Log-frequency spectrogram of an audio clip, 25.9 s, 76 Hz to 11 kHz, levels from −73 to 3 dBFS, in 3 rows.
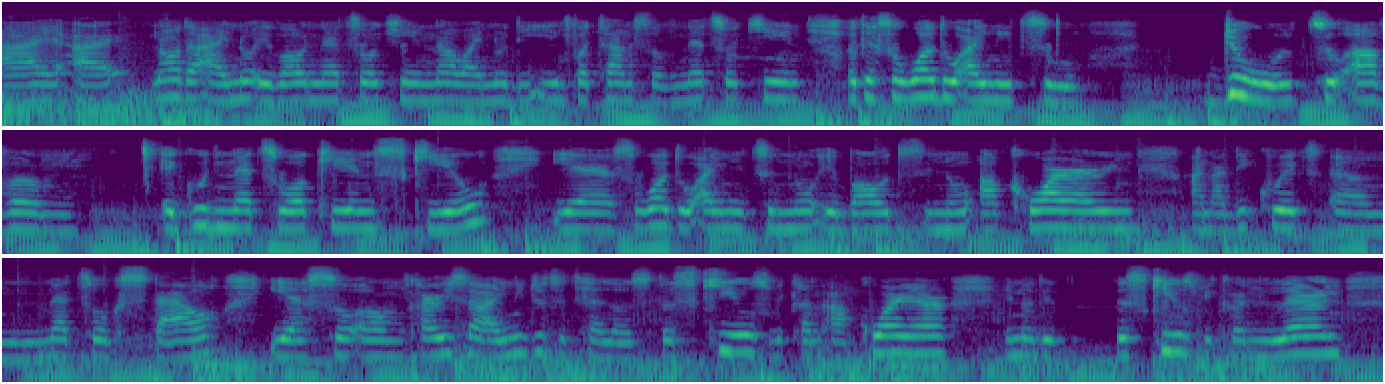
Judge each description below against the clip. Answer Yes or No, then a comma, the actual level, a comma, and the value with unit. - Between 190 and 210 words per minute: No, average, 160 wpm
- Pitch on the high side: Yes, high, 210 Hz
